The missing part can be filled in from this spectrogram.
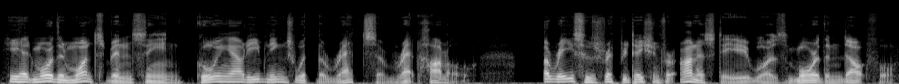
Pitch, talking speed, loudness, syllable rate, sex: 95 Hz, 165 wpm, -18 LUFS, 4.5 syllables/s, male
